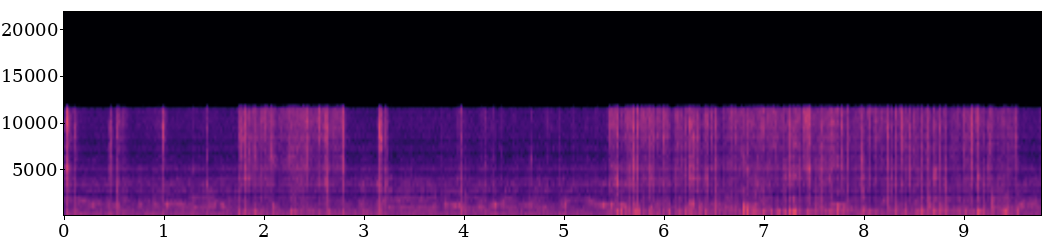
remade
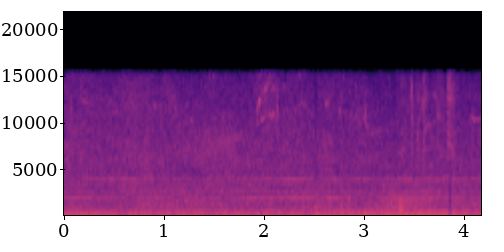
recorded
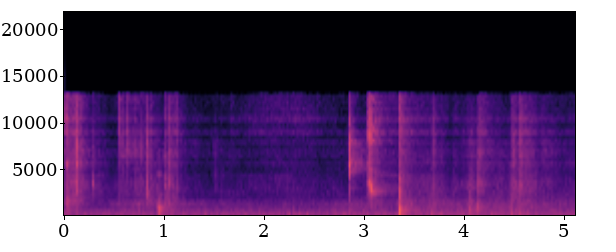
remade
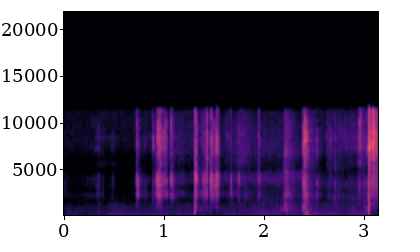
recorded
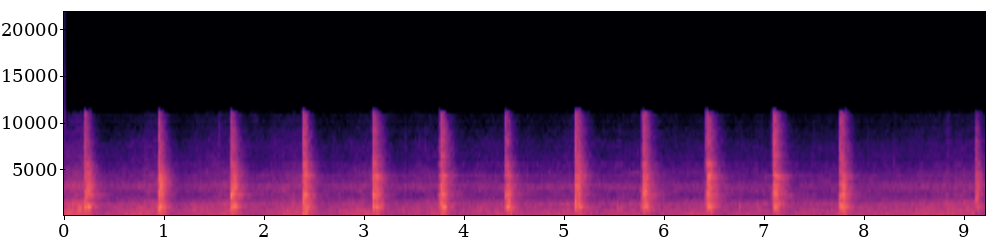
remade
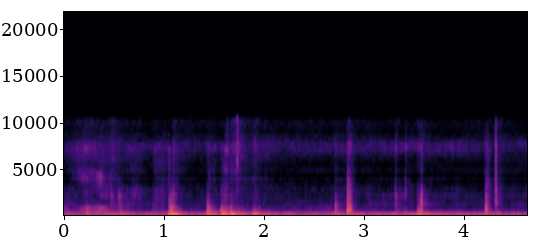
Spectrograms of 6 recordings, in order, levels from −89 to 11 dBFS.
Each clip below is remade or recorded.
remade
